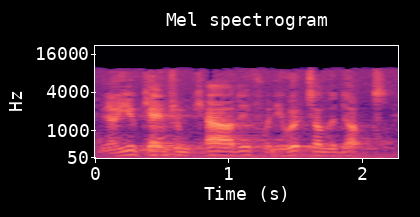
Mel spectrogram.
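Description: A comedian giving a stand-up monologue, telling a mock-sentimental story in flowery, overblown phrasing. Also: male voice, mid-range voice, fairly even intonation, fast talker, gravelly. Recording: reverberant live hall, loud noise, audience laughter.

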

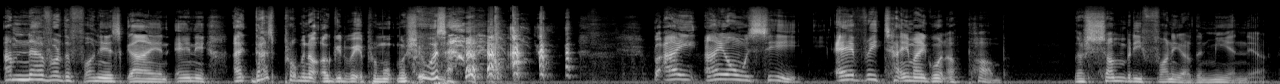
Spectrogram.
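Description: A Scottish stand-up comedian in his fifties chats in a casual interview, self-deprecating and full of asides. His voice is on the high side, bright and forceful, very animated at a moderate pace.

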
